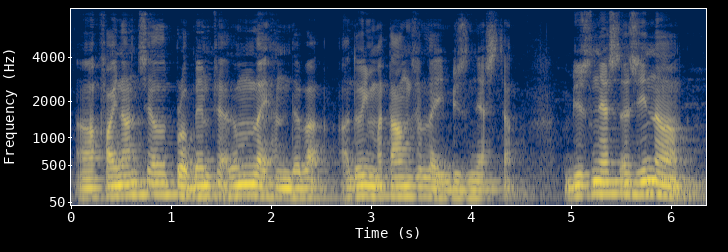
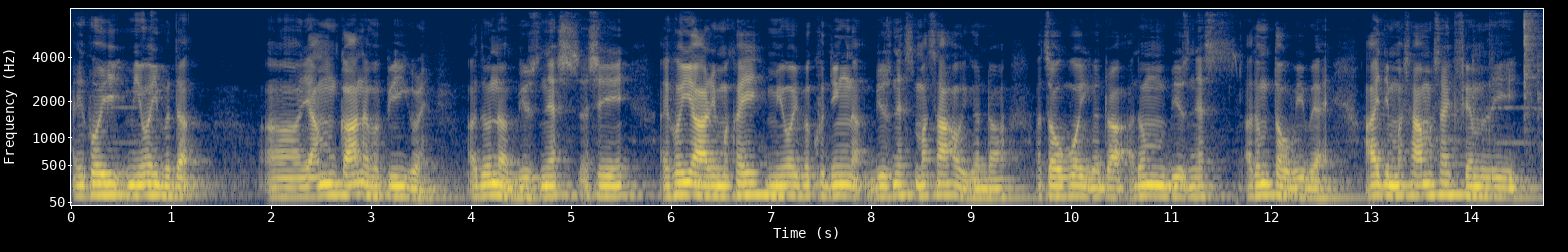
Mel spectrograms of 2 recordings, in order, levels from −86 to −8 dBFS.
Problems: none marked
